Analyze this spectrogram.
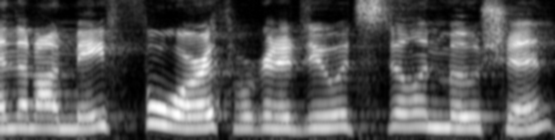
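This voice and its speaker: A woman speaks loudly at a high pitch. Her tone is animated, bright and sharp. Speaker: event host and communication studies professor. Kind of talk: live event introduction. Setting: stage with audience.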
